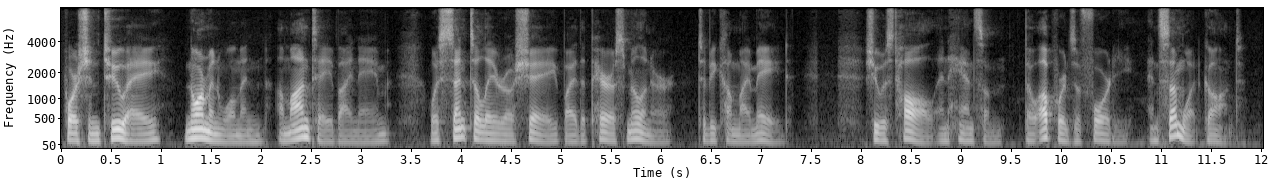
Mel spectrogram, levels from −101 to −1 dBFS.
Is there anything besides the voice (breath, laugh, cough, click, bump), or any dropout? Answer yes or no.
no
